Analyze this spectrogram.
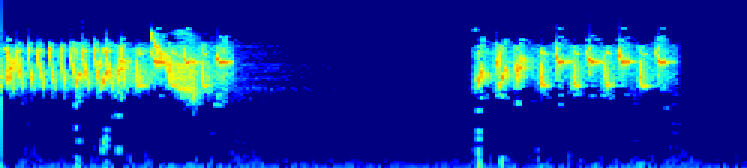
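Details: Singing European goldfinch delivering two phrases of rapid, buzzy-tinkling twitters, the first opening with a quick even trill, separated by a pause of about a second and a half.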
